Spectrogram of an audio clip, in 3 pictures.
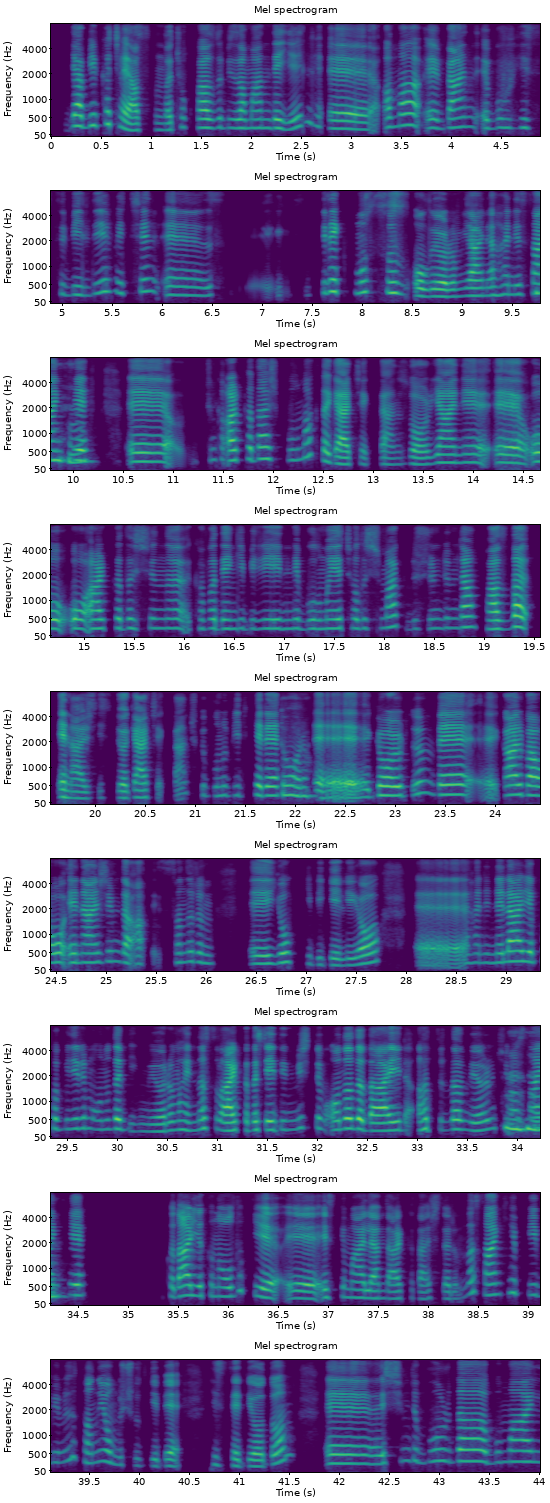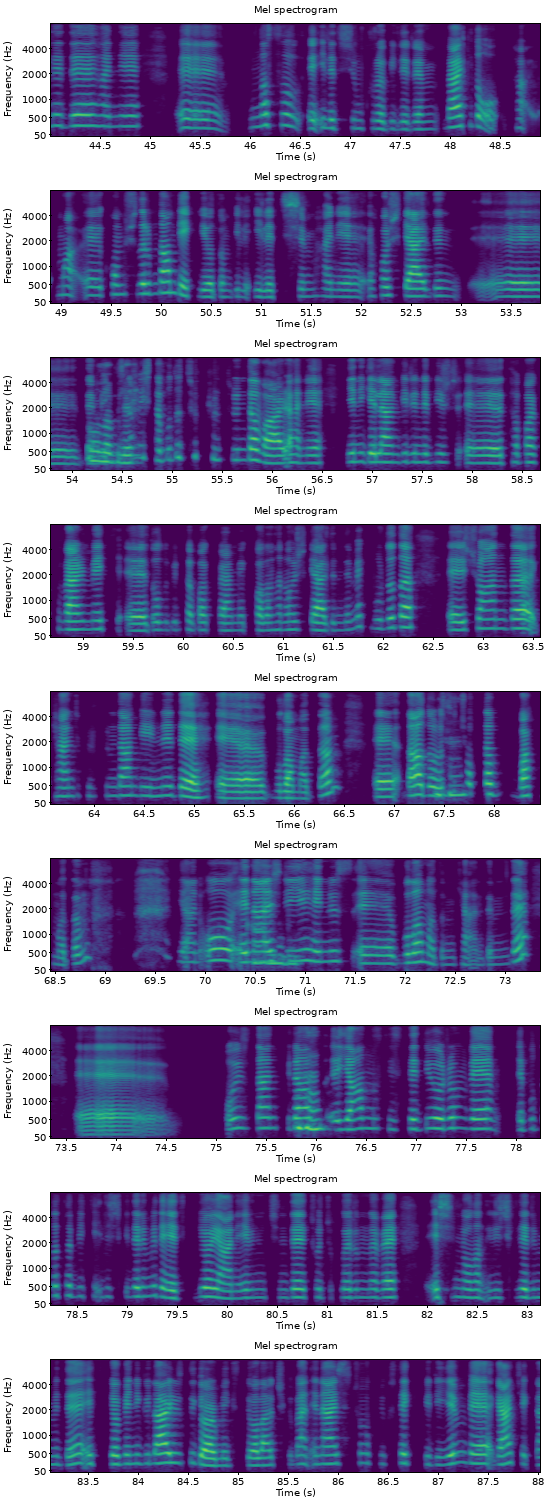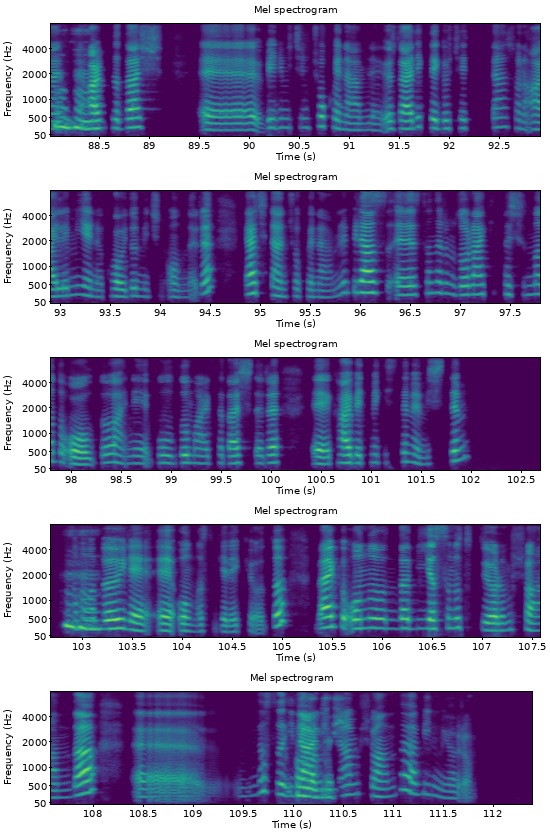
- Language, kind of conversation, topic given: Turkish, advice, Taşındıktan sonra yalnızlıkla başa çıkıp yeni arkadaşları nasıl bulabilirim?
- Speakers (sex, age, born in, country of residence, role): female, 30-34, Turkey, Germany, user; female, 40-44, Turkey, Malta, advisor
- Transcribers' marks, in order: other background noise; other noise; "birini" said as "biriyini"; swallow; chuckle; tapping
